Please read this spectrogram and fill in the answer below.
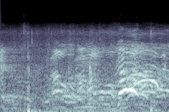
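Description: Men's voices calling out on a football pitch during play, with a single dull thud about a third of a second in, likely a ball being kicked.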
